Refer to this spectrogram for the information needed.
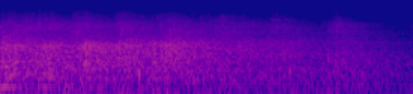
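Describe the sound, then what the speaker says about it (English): A church congregation applauds Jill after her sharing at a Sunday service, a dense, steady wash of clapping that slowly fades toward the end. "Should we give Jill a round of applause?"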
